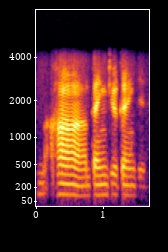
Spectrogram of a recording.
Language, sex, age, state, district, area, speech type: Goan Konkani, male, 18-30, Goa, Ponda, rural, conversation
